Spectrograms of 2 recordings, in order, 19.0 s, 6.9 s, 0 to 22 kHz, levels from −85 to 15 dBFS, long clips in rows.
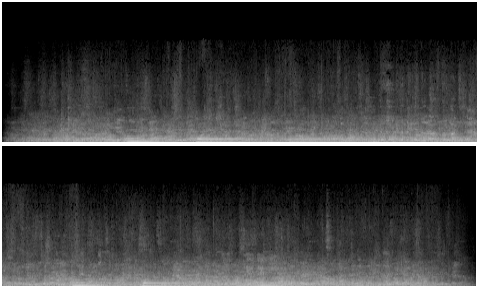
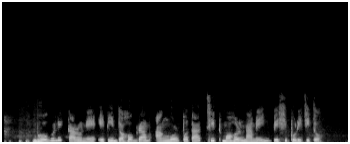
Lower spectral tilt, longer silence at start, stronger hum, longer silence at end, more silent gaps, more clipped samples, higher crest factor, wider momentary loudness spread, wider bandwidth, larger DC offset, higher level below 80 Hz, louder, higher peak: about the same, -7 dB/octave vs -8 dB/octave; about the same, 0.15 s vs 0.05 s; neither; second, 0.1 s vs 0.55 s; neither; neither; about the same, 16 dB vs 14 dB; about the same, 8 LU vs 6 LU; first, 13 kHz vs 7 kHz; neither; first, -34 dBFS vs -54 dBFS; second, -18 LUFS vs -15 LUFS; about the same, -2 dBFS vs -2 dBFS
